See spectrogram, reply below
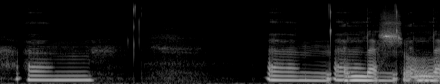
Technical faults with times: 3.32-4.41 doubled audio track

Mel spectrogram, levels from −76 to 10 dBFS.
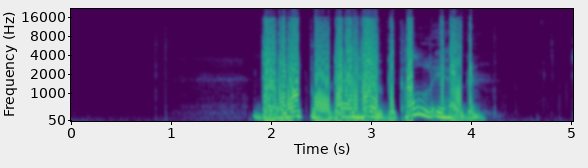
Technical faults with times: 1.94-4.01 integer overflow

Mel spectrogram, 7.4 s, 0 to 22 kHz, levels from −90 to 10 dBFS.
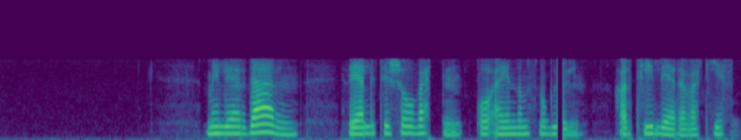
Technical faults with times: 5.58-5.66 packet loss on an ADPCM call

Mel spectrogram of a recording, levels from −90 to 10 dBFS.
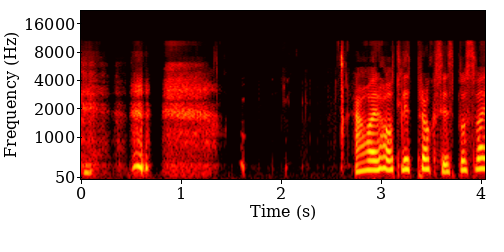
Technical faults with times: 0.00-4.04 Nellymoser compression

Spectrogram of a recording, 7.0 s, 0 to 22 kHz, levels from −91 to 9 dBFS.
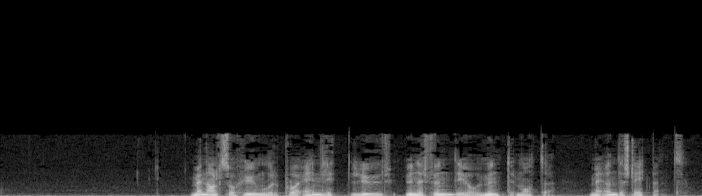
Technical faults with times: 0.00-7.03 low-bitrate audio saved at a high bitrate

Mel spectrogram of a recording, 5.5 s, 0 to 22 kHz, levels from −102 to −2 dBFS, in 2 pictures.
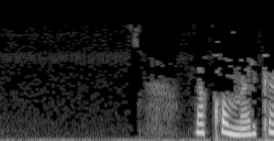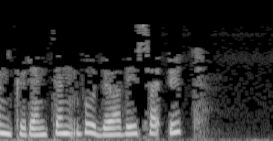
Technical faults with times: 0.00-5.47 MP3 compression

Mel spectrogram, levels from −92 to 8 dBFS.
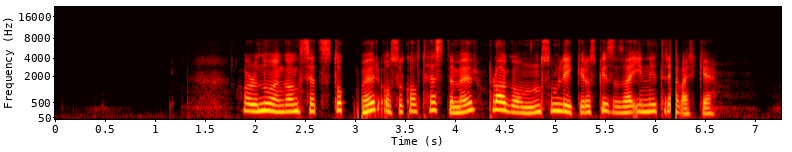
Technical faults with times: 3.04-3.14 packet loss on an ADPCM call
6.16-6.24 packet loss on an ADPCM call

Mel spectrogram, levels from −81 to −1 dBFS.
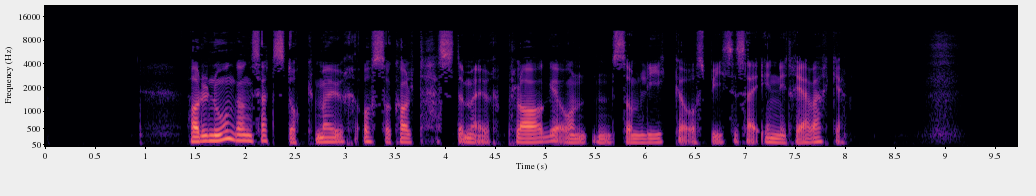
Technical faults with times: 0.00-9.73 MP3 compression

